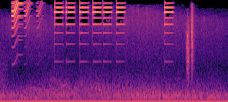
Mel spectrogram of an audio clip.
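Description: Short electronic menu beeps chirp as items are cycled in a video game.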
